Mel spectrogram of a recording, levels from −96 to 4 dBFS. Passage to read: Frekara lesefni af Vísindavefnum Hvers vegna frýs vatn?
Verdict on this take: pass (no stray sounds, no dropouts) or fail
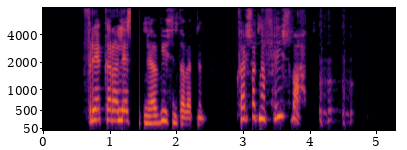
fail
